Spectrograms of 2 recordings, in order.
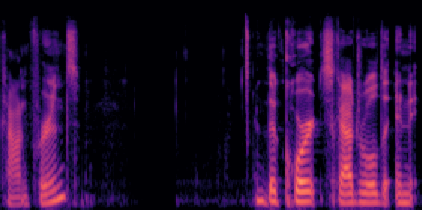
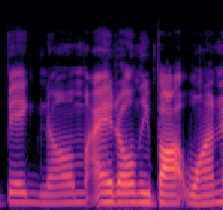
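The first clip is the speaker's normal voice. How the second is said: usual speaking voice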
